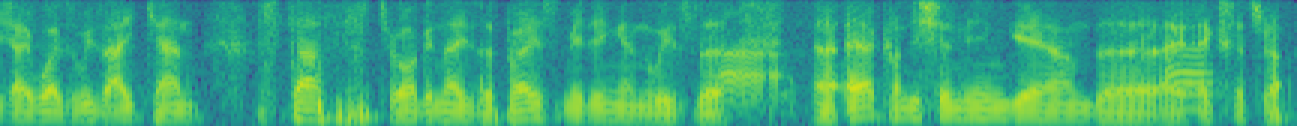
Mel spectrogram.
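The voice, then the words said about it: Weak, strained, losing voice. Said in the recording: “I lose my voice since the last 2 days... I am losing my voice”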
